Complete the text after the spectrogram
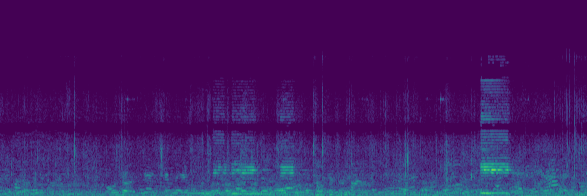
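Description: A crowd of men and women chatter busily all around, outdoors.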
